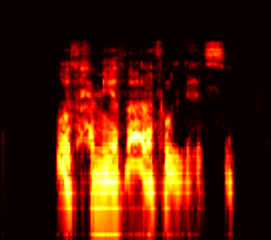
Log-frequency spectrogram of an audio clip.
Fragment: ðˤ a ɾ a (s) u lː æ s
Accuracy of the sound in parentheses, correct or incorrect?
incorrect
